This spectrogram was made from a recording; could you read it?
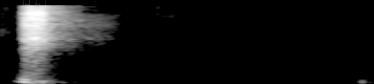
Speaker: That noise you hear is my ventilator.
